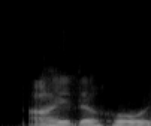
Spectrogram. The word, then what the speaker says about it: Idaho: 内华达州的上面有一个州叫做 Idaho，Idaho 重音呢在前面的 I 的上面，Idaho 就是爱德荷州啊。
